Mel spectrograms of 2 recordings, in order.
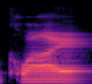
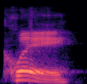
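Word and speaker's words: Klei: So Clyde, Mark of the Ninja, especially Clay. Sorry, I keep pronouncing it Cly. Clay is actually a pretty decent developer.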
